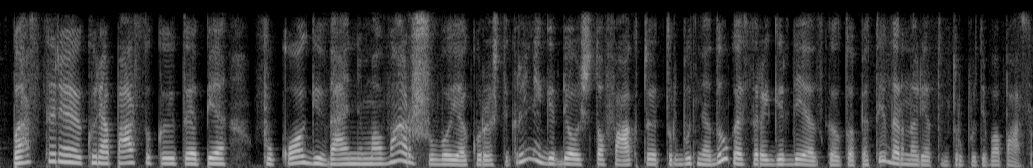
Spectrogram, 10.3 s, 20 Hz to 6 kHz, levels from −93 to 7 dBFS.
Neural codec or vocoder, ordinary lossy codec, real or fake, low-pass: none; AAC, 48 kbps; real; 5.4 kHz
